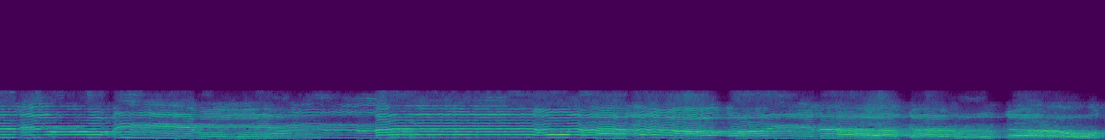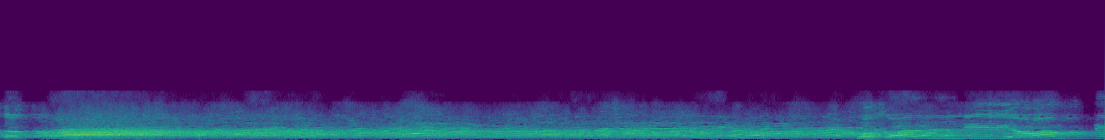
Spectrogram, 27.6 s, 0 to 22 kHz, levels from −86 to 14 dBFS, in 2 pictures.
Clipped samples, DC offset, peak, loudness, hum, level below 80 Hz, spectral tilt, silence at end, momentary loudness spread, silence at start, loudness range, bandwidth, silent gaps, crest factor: under 0.1%; under 0.1%; -4 dBFS; -18 LUFS; none; -70 dBFS; 3.5 dB/octave; 0 s; 8 LU; 0 s; 5 LU; 8 kHz; none; 16 dB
